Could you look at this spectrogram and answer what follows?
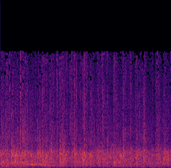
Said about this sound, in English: So, you know, you can clap for them.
